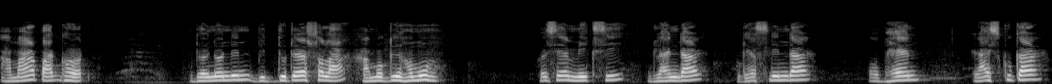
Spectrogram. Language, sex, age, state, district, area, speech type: Assamese, male, 30-45, Assam, Golaghat, urban, spontaneous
